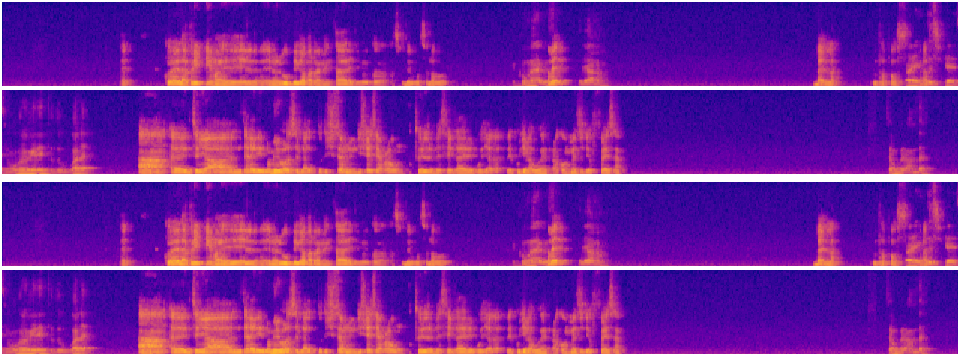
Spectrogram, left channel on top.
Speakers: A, on the right; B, on the right.
A: Eh, Quella è la prima, è è una repubblica parlamentare tipo, sul sul lavoro.
B: E com'è la Costituzione
A: Vabbè,
B: italiana?
A: bella, tutto a posto,
B: Qual è
A: grazie.
B: il dodicesimo? Quello che hai detto tu, qual è?
A: Ah, eh, in teoria l'Italia, non mi ricordo se è la dodicesima o l'undicesima, però in teoria dovrebbe essere l'Italia ripudia, ripudia la guerra come mezzo di offesa.
B: Sei un grande.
